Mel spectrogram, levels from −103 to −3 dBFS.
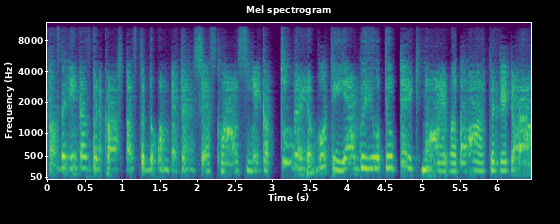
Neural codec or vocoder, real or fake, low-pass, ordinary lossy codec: codec, 44.1 kHz, 0.9 kbps, DAC; fake; 10.8 kHz; MP3, 96 kbps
